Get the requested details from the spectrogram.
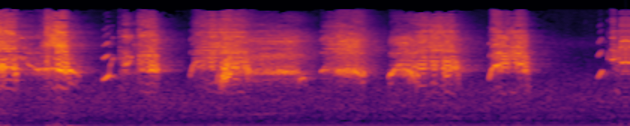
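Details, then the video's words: Japanese macaques, several animals recorded close up, giving screams and aggressive calls: about eight harsh, high, noisy bursts of uneven length in quick succession, separated by short gaps, with rustling in trees and birds in the background. "Japanese Macaque / CU Screams And Aggressive Calls"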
